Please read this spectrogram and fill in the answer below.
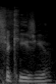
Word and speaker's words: Shakisha: And I was saying her name wrong, y'all, last episode. Thank y'all to the people who reached out. I didn't know no one had ever said her name She before. also, before? she's Shakisha. yeah, we were butchering it.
